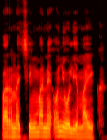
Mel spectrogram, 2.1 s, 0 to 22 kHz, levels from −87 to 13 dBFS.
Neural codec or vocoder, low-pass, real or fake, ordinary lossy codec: vocoder, 44.1 kHz, 128 mel bands, Pupu-Vocoder; none; fake; none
